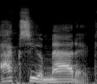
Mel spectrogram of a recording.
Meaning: 1. Self-evident or unquestionable 2. Relating to or containing axioms
- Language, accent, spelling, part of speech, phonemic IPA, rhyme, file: English, US, axiomatic, adjective, /ˌæk.si.əˈmæt.ɪk/, -ætɪk, En-us-axiomatic.ogg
